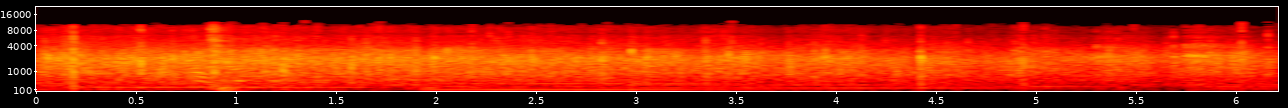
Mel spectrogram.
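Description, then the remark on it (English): An audience claps in a steady, dense wash of applause lasting several seconds, with a low sustained hum or organ tone underneath. “If you want to clap, to do it well.”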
